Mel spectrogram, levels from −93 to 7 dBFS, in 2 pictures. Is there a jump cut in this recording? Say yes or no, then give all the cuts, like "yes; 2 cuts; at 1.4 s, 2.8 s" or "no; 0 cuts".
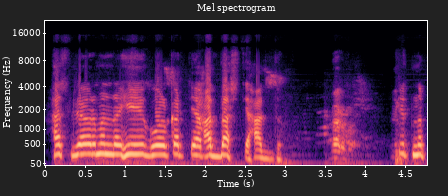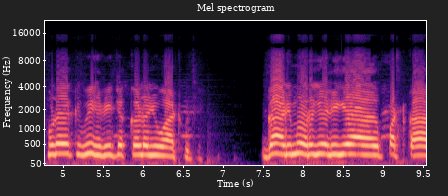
yes; 2 cuts; at 2.0 s, 4.5 s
